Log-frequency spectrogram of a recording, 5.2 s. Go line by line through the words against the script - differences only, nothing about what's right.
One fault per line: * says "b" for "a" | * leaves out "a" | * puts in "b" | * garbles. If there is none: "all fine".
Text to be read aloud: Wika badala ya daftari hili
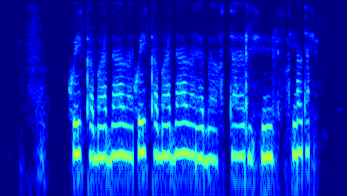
* puts in "wika badala"
* garbles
